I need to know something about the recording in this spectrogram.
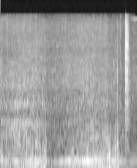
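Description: Lamborghini engine running, its pitch rising in the second half as it revs.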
